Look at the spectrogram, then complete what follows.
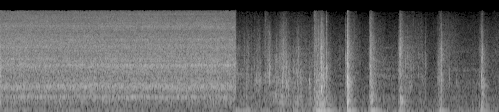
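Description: Tap water running steadily into a Scrubba wash bag, cutting off abruptly about three and a half seconds in. Then the bag is kneaded by hand to agitate the laundry, with irregular sloshing squeezes of the water-filled bag.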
